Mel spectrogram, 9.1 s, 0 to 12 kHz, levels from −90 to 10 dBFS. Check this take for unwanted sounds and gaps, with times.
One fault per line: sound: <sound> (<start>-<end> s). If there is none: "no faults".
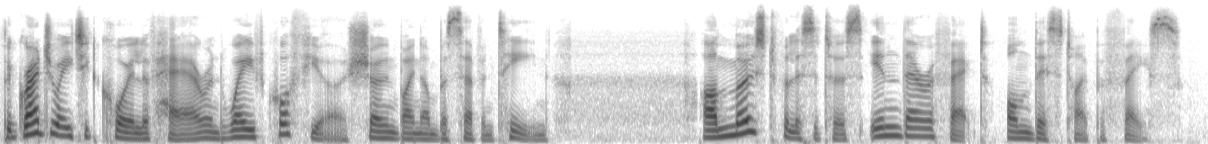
no faults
